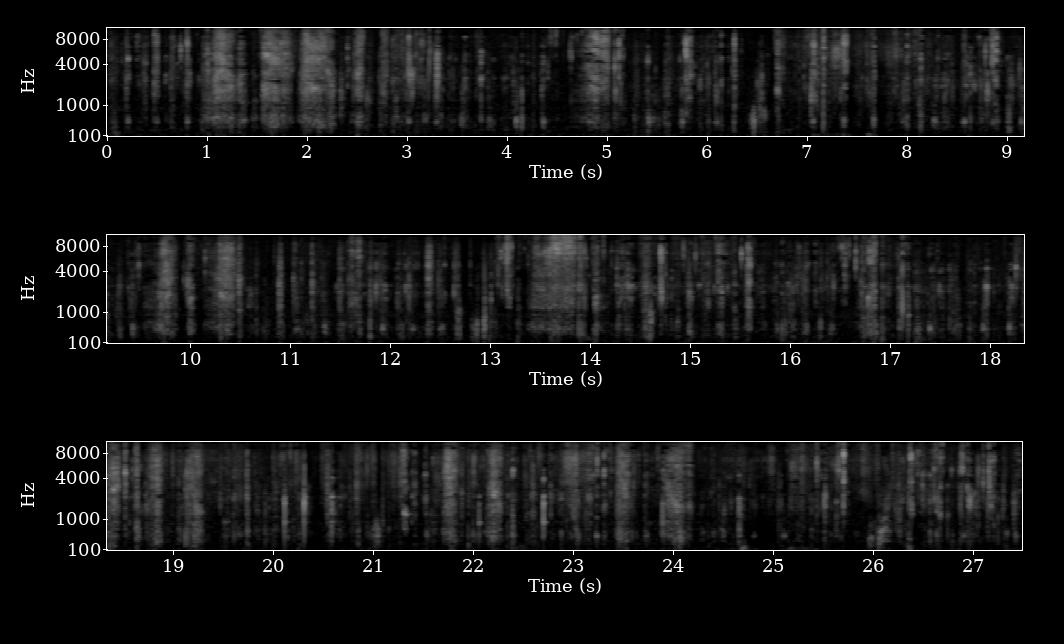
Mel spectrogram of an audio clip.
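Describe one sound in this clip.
A young man slurps and chews food noisily, close up.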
